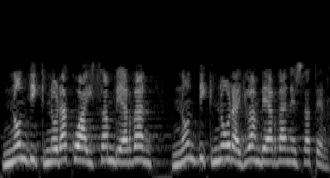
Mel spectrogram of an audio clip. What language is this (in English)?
Basque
